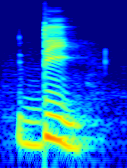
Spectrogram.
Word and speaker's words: de: Acredito que essa seja a pronúncia mais comum no Brasil. Em algumas regiões do Nordeste, as pessoas pronunciam di, di. E em algumas cidades do Sul, as pessoas pronunciam de, de.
